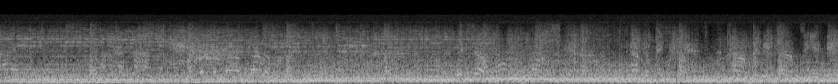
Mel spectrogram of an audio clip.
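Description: Pickup truck engine running steadily under load as it tows, its low hum shifting in pitch around the middle, with people's voices shouting over it.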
